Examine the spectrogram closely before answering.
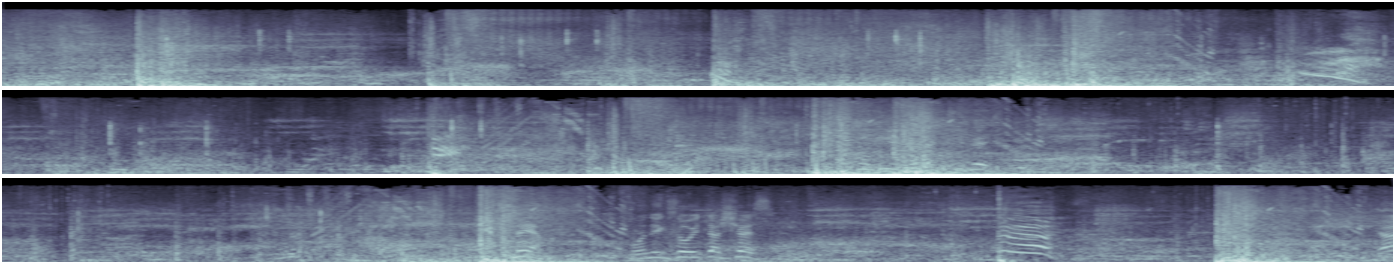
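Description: Gunfire rings out in short, loud bursts.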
